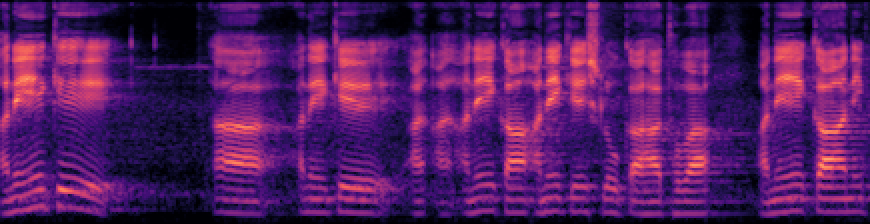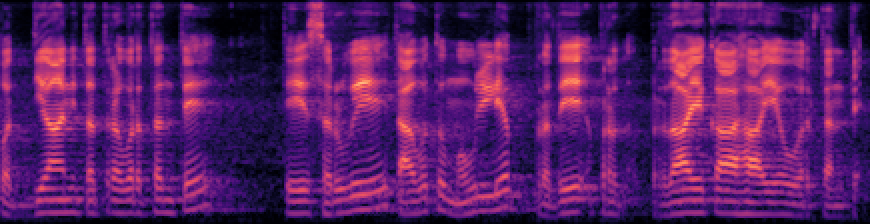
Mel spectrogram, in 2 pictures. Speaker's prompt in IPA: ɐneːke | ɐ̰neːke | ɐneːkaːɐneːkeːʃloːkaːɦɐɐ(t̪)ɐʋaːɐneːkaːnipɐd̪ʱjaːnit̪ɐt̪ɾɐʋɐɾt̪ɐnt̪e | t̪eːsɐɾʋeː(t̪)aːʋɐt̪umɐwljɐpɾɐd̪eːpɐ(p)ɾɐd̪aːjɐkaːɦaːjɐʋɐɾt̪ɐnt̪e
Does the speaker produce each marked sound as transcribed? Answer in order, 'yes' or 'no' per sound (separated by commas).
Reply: no, yes, yes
